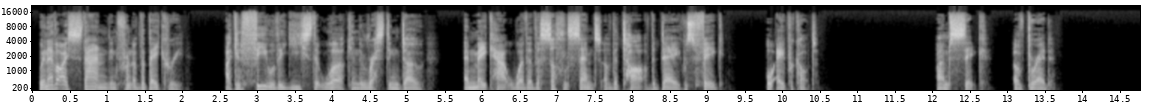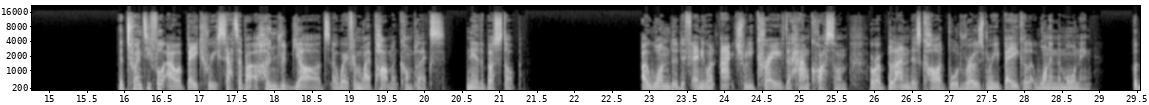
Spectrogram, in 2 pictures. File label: Audiobook, regional accents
